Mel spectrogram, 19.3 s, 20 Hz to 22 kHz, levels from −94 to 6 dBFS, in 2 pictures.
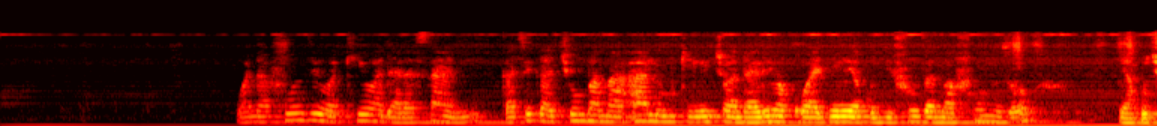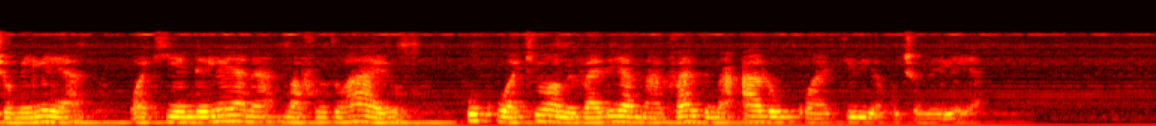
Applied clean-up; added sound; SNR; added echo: none; none; none; reverberation time 0.2 s.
